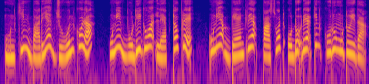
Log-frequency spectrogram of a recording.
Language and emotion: Santali, disgusted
